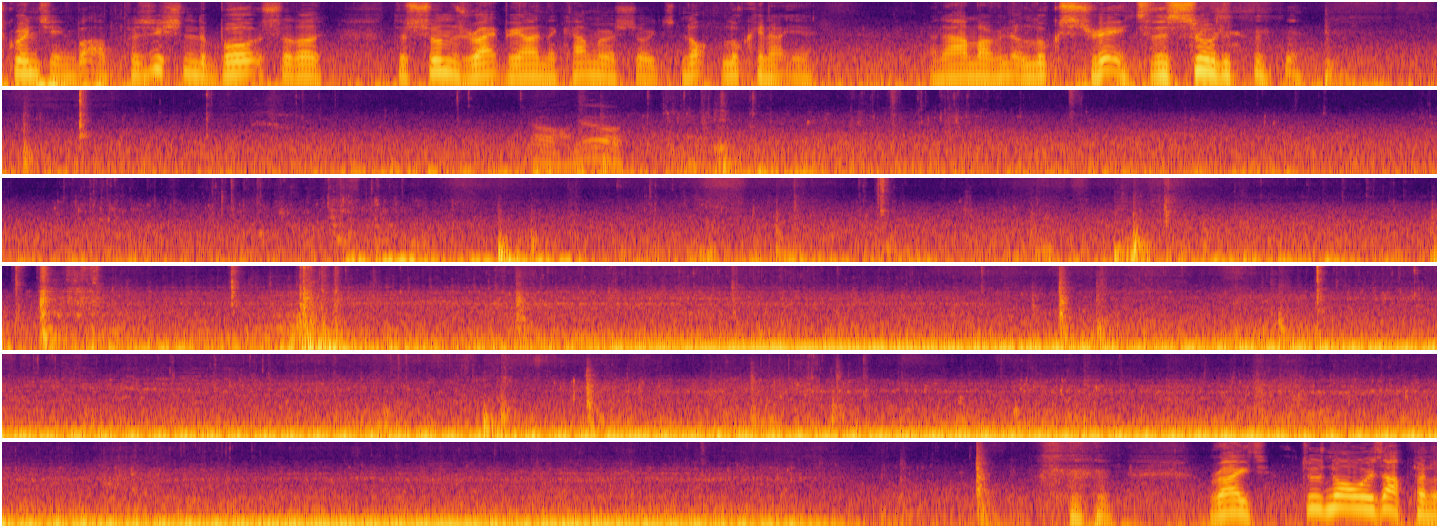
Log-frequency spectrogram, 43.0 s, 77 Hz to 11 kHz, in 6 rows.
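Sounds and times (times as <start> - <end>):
outboard motor running: 20.6 - 41.8
sharp knocks and clicks: 26.4 - 35.3.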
